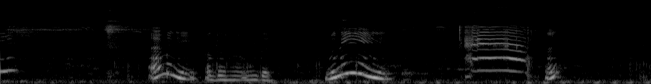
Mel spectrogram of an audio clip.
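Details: Pet cat meowing indoors, several drawn-out meows that rise and fall in an arch, spaced a second or two apart, with a person softly speaking the cat's name between them.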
